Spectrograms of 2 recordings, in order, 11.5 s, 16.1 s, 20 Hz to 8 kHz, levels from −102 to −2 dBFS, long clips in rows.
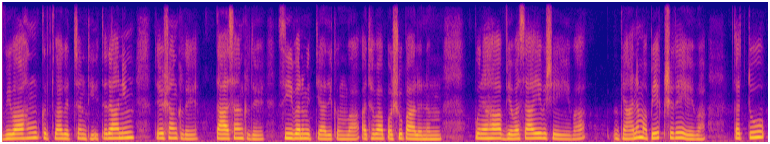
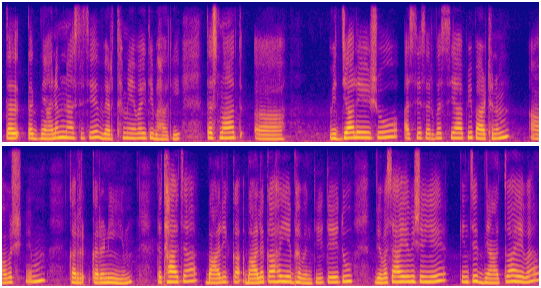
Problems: background sounds at intervals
